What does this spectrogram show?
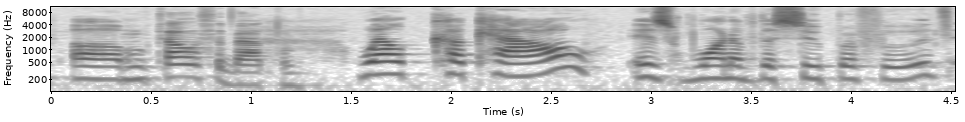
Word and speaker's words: cacao: bar, comes from this cacao. How do you spell that? C-A-C-A-O, cacao. Oh, like cocoa. C-A-C-A-O. Right. Like cocoa almost.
